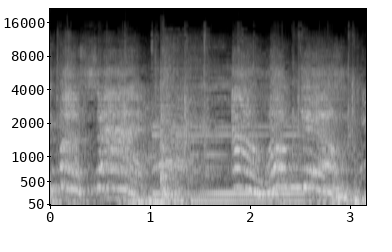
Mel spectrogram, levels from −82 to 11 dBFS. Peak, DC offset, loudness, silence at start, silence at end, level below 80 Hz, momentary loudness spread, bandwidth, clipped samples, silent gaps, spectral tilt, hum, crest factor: 0 dBFS; under 0.1%; -9 LUFS; 0 s; 0 s; -26 dBFS; 3 LU; 13.5 kHz; under 0.1%; none; -5 dB/octave; none; 10 dB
